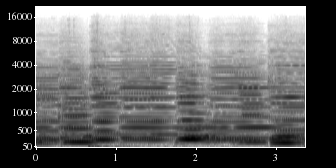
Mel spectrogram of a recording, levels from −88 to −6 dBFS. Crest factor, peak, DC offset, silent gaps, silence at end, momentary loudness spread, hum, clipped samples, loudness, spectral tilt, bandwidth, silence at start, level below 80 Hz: 14 dB; -2 dBFS; under 0.1%; none; 0 s; 7 LU; none; under 0.1%; -16 LUFS; -7 dB/octave; 11 kHz; 0 s; -44 dBFS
